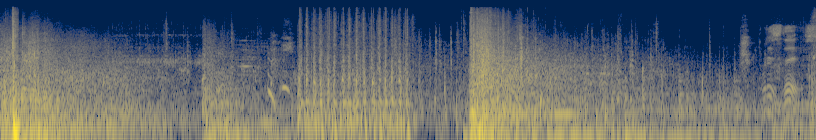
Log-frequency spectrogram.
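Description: Rapid shooting at wasps in the co-op video game It Takes Two, with dense bursts of gunfire and booming hits mixed into loud game action while players talk over it.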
